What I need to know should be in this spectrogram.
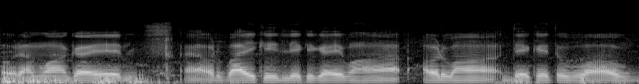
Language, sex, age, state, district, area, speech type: Urdu, male, 18-30, Bihar, Supaul, rural, spontaneous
